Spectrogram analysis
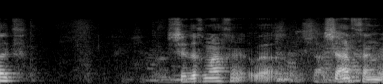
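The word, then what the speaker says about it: שדכן: Shadchan, right.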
